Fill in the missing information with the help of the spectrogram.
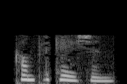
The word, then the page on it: complication: ,kɒmplə’keıʃən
